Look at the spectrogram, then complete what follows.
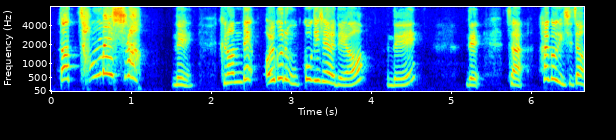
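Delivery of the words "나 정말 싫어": very high, angry, annoyed irritated voice. Exercise where listeners smile while copying a line: angry, irritated voice. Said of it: "목소리는 화가 나고 짜증이 나야 됩니다. 그 목소리 이렇게 따라해보세요".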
